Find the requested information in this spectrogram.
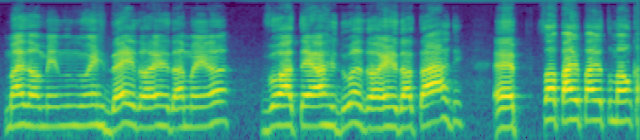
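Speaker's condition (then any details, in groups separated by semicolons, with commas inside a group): Cerebral palsy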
